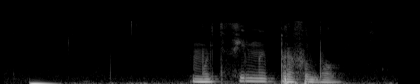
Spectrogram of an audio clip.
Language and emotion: Russian, neutral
